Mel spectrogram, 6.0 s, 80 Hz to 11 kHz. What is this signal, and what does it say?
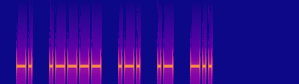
Morse code, heard as a keyed tone, about 19 wpm, spaced as for 14 wpm, 700 Hz. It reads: N1RAD
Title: 122 Lesson 20g - Number 3 - Call Signs 20wpm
